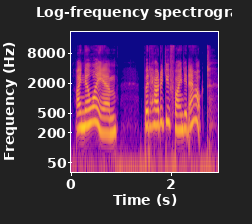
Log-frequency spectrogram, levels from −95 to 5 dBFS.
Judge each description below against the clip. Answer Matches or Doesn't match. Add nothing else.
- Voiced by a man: Doesn't match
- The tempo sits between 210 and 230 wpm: Matches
